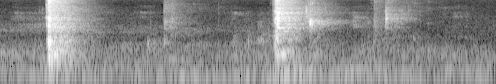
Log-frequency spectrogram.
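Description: Two short, crisp clicks about a second apart: mouth and chewing sounds of someone eating a loaded chili cheese hot dog.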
